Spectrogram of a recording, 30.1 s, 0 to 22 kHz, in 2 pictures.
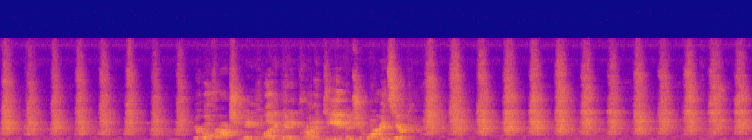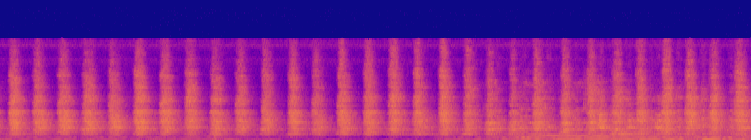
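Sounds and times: background music with low tones: 0.0 - 30.0
rapid panting: 0.0 - 30.0.

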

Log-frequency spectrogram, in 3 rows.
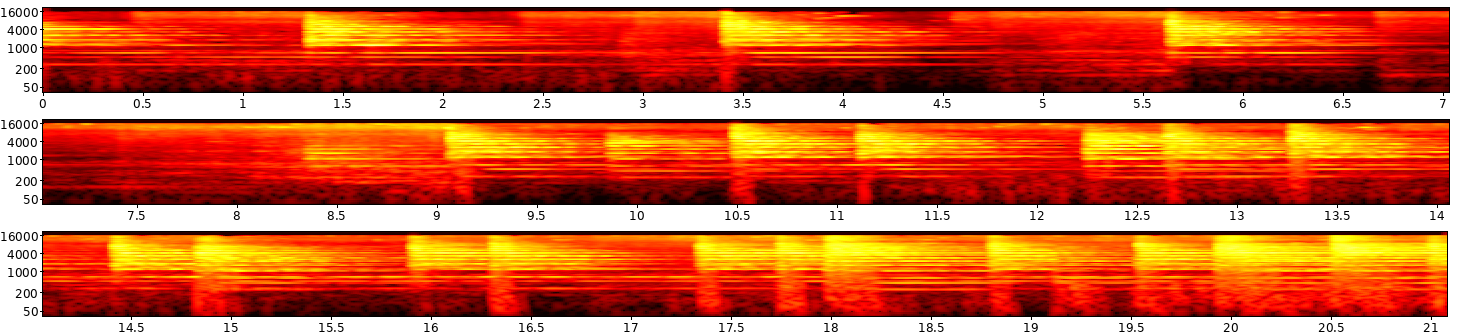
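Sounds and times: church bells pealing: 0.0 - 21.0.

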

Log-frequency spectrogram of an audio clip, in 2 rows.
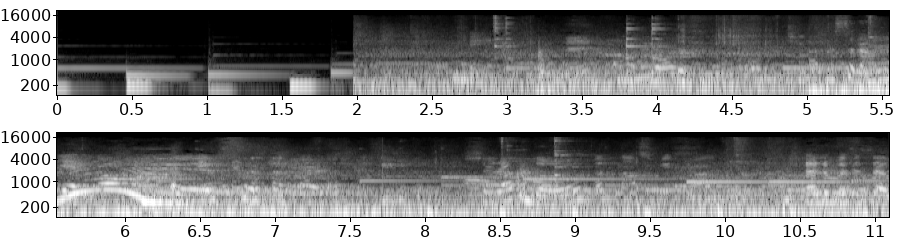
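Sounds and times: people talking: 2.5 - 11.0
dishes and chopsticks clinking: 2.9 - 4.5.

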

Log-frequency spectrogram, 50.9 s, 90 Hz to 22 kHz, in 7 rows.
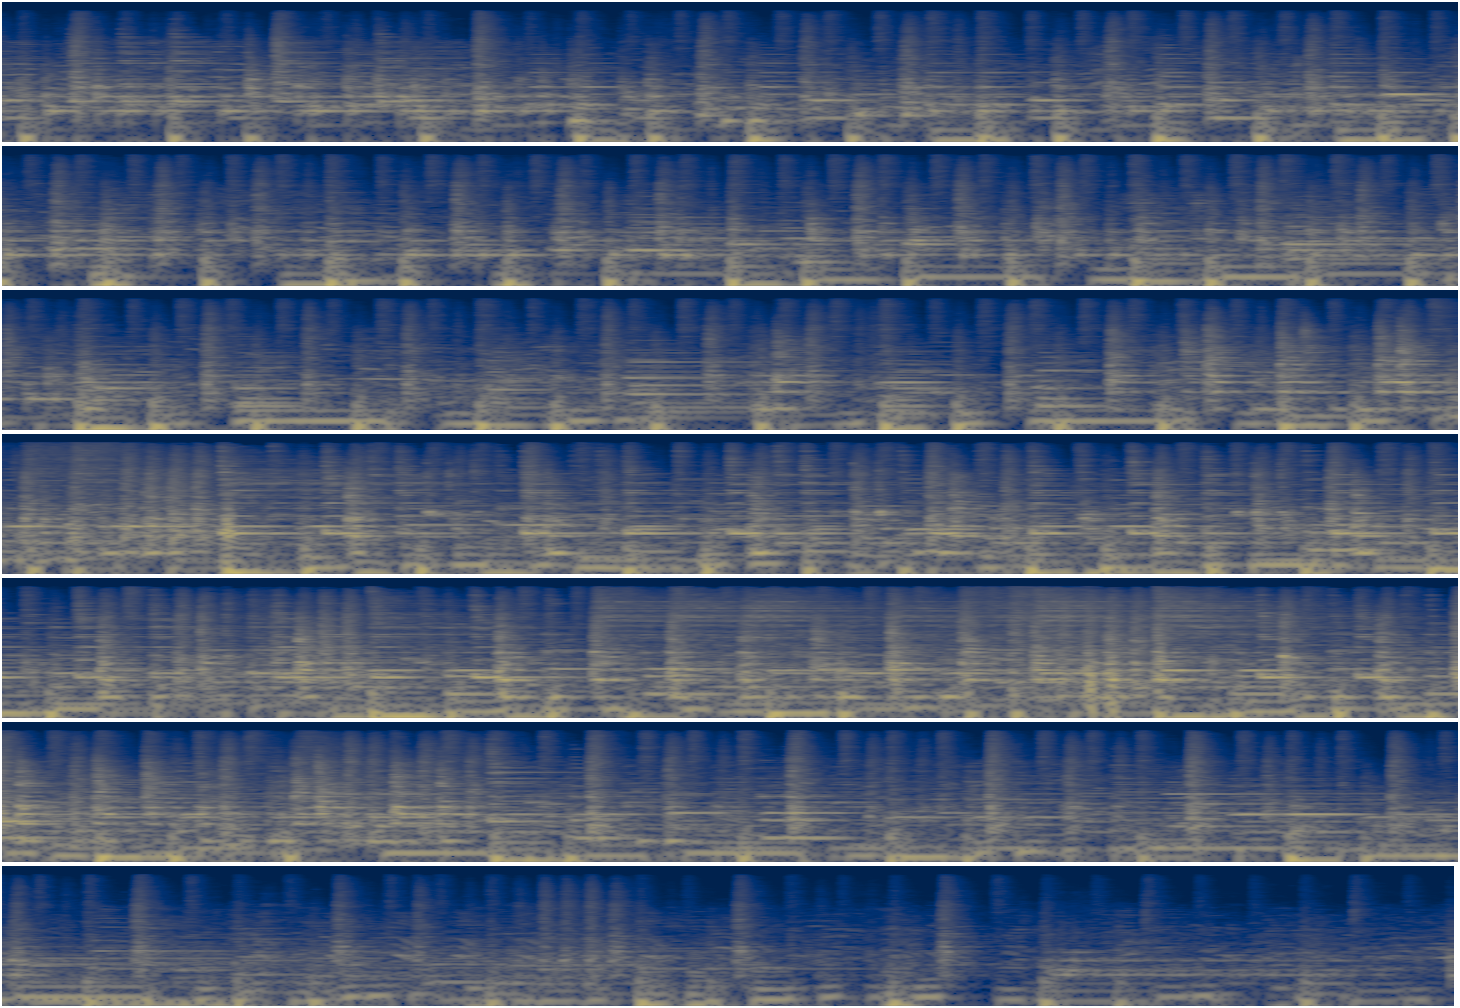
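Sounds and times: drums and hand percussion: 0.0 - 50.9
salsa band playing: 0.0 - 50.9
electric bass line: 10.6 - 50.9.

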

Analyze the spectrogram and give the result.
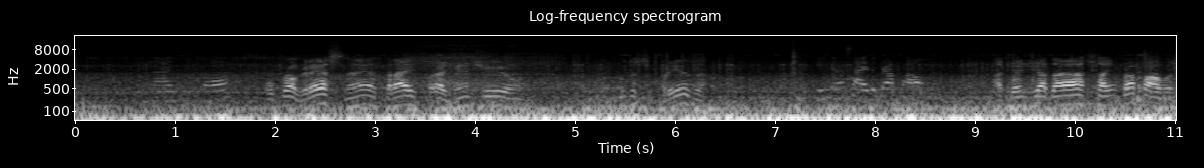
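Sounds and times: car driving road rumble: 0.0 - 11.0.

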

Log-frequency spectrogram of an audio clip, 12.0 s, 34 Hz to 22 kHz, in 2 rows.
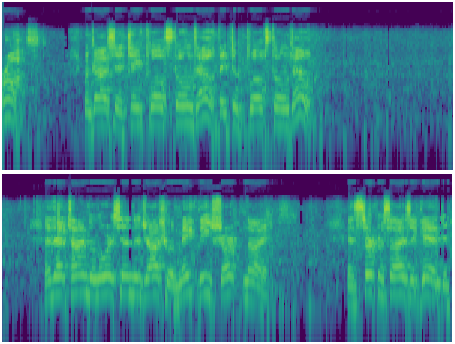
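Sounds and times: faint low background rumble: 0.0 - 12.0.

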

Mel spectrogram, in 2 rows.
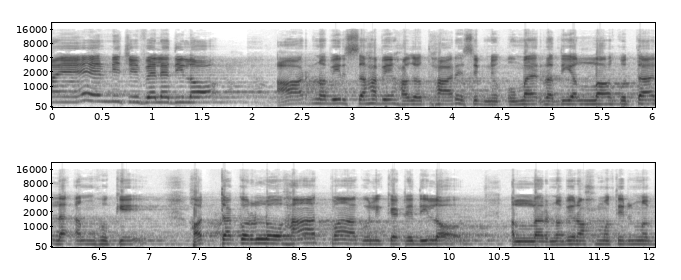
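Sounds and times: man preaching sing-song: 0.0 - 12.0.

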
